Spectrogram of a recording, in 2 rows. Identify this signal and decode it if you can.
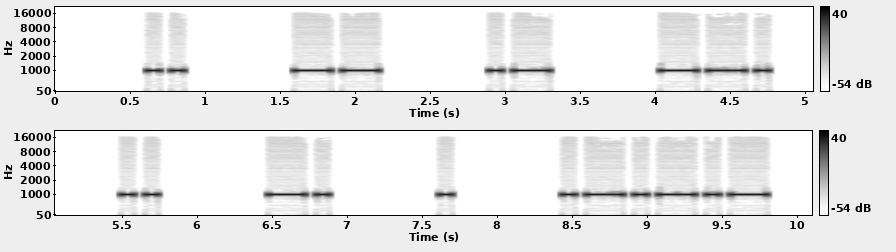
Morse code, heard as a keyed tone, about 15 wpm, spaced as for 8 wpm, 1000 Hz. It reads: IMAGINE.
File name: qotdfiles / 8wpm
